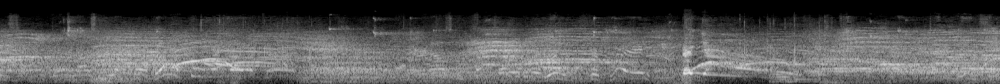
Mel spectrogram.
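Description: Basketball sneakers squeaking on a hardwood gym floor in short rising and falling chirps, with the ball bouncing and players' voices echoing in the hall. One sharp thud about seven seconds in.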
